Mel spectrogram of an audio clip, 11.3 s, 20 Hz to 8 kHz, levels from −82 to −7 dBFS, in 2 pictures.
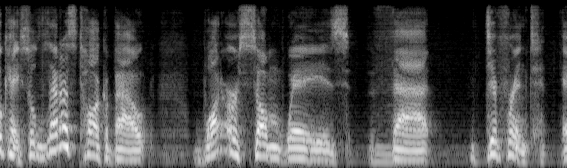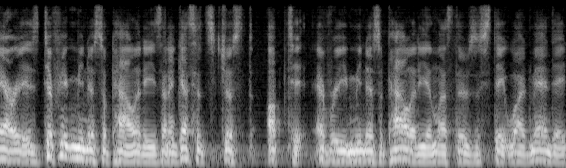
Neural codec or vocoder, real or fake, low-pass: vocoder, 24 kHz, 100 mel bands, Vocos; fake; 7.2 kHz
